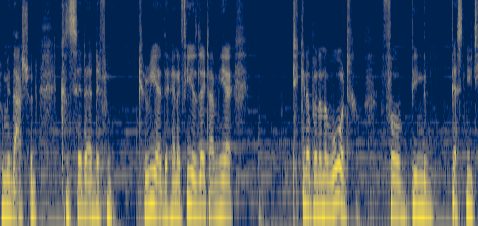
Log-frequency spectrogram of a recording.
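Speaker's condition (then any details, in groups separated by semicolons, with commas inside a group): Stammer; stammer since age 4 or 5, lifelong, self-referred NHS speech and language therapy at 19, acceptance-focused; ongoing stammer, stammers less while acting or performing during recording; stammers more when tired, less with over-dramatic speaking or moving hands, saying own name hardest; repeated sounds, prolonged sounds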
